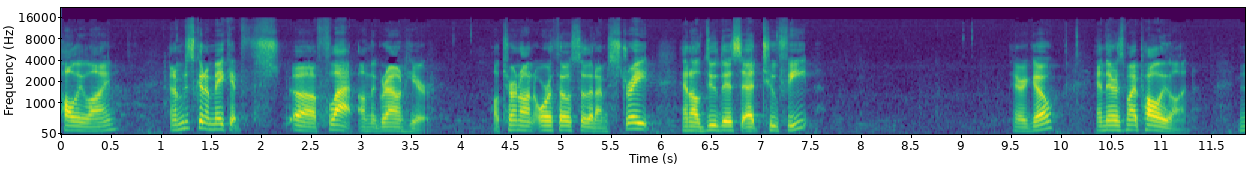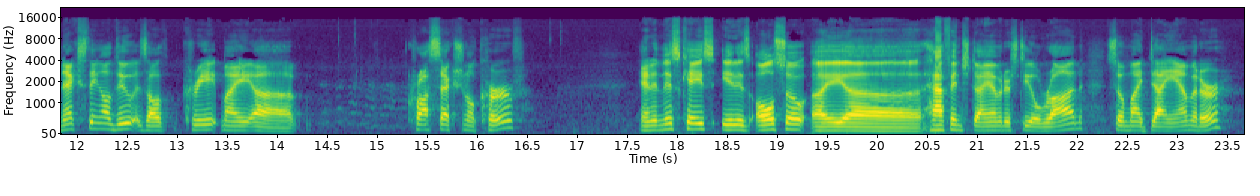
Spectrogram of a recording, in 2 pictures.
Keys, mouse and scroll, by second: 1.2 click, 4.0 click, 6.2-7.2 typing, 9.0 click, 10.0 Return, 10.4 middle click, 14.7 click, 15.4 middle click, 15.5 scroll, 16.7 click.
